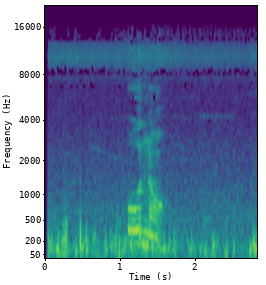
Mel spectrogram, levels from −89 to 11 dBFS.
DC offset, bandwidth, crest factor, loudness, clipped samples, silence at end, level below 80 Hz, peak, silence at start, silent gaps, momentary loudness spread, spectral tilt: under 0.1%; 14 kHz; 16 dB; -16 LUFS; under 0.1%; 0 s; -32 dBFS; -2 dBFS; 0 s; none; 19 LU; -7.5 dB/octave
